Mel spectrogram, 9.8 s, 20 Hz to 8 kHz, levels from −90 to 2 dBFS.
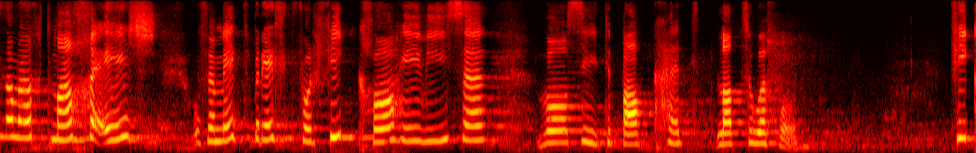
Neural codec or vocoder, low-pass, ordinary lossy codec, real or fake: codec, 16 kHz, 2 kbps, X-Codec, HuBERT features, trained on general audio; none; none; fake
